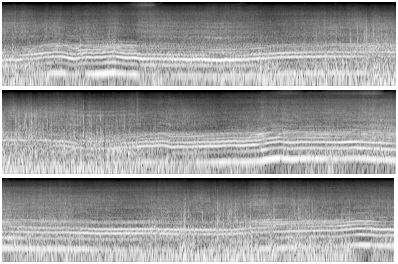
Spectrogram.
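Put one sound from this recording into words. Wind rushes past in a steady blow.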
